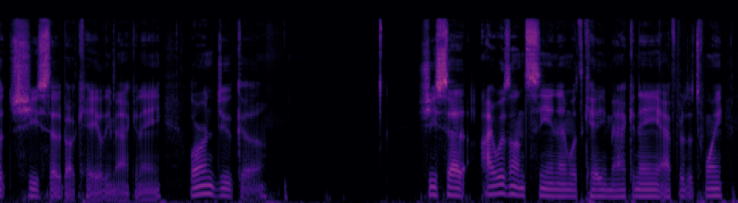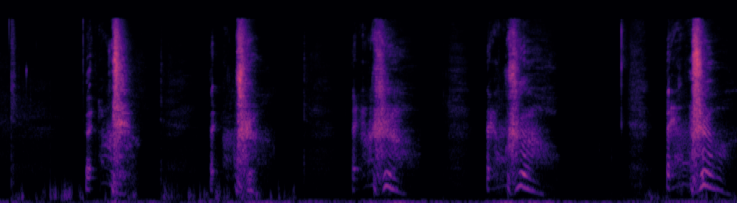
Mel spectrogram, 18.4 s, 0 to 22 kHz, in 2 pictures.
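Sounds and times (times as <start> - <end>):
speech: 0.0 - 3.4, 5.3 - 9.2, 10.3 - 10.9, 11.8 - 12.6, 13.6 - 14.4, 15.3 - 16.1, 17.6 - 18.4
person sneezing loudly: 10.3 - 11.1, 11.8 - 12.7, 13.6 - 14.5, 15.3 - 16.2, 17.6 - 18.4.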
